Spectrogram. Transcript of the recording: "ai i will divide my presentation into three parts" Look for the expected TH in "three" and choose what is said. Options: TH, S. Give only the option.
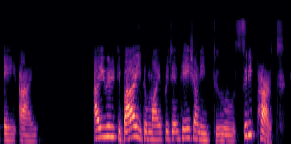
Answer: S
